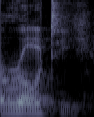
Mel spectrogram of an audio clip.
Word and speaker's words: roti: So a roti, roti. R-O-T-I. Yes.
